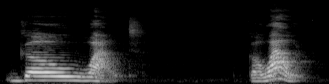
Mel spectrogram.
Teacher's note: And we're going to draw out the W between the two sounds. Round your lips, elongate the W sound at the end of go, and let it glide right into out.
